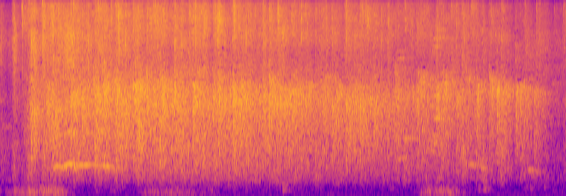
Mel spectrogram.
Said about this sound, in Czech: Jak vám opravdu chtěl poděkovat, protože tenhle kemp byl skvělý a máme ho díky vám, takže bych vám ještě jednou rád zatleskal.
